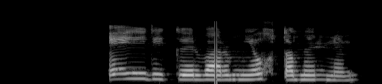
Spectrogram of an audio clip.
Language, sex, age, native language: Icelandic, female, 10, Icelandic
